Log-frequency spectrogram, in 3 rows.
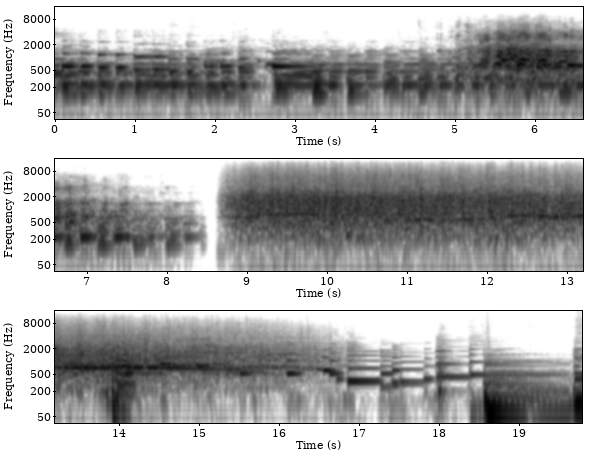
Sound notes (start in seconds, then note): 4.8 comedic stumble / laughter; 8.6 audience applause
